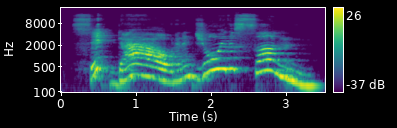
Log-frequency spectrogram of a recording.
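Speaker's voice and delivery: loud, high, slow and stretched-out; languid lion. A narrator's reading. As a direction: luxuriate in it like a basking lion. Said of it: "said the lion".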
